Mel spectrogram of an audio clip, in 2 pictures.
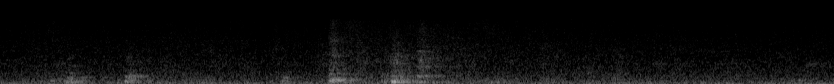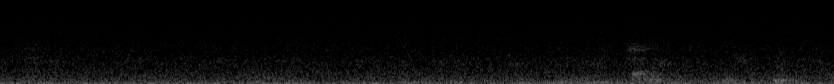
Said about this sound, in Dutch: Ben de stilte van de regen. Ben de regen.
